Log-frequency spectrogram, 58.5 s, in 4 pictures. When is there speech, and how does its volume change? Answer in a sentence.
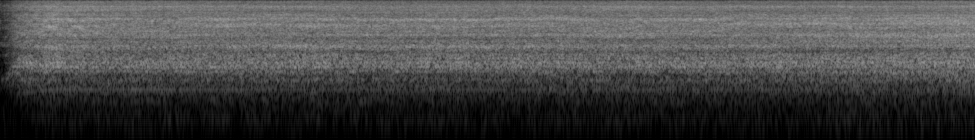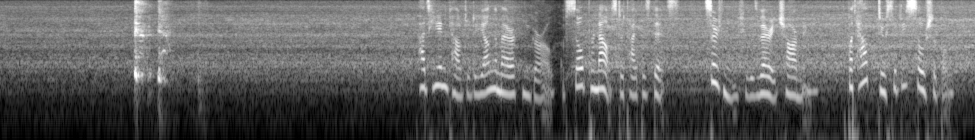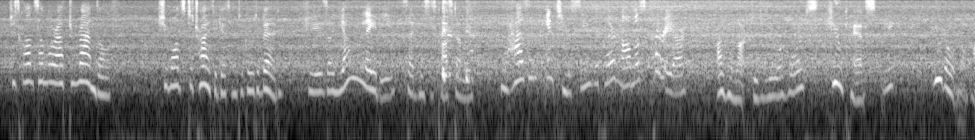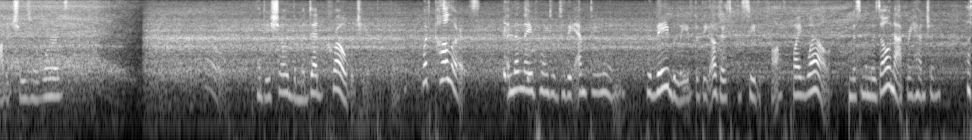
You can hear the speech from 20.9 to 31.1 s, at a steady volume; from 31.6 to 44.9 s, at a steady volume; and from 46.9 to 58.4 s, at a steady volume.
